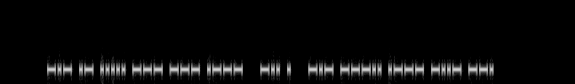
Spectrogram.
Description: Morse code, heard as a keyed tone, about 41 wpm, 700 Hz. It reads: KA5OOJ DE K8JXG
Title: USA Callsign DE Callsign 45wpm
